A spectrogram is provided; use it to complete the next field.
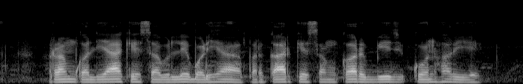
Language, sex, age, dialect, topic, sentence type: Chhattisgarhi, male, 18-24, Eastern, agriculture, question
